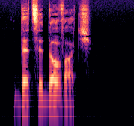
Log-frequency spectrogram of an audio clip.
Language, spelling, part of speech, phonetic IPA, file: Polish, decydować, verb, [ˌdɛt͡sɨˈdɔvat͡ɕ], Pl-decydować.ogg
